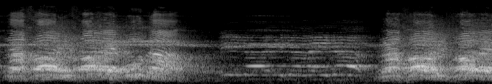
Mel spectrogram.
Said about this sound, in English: In a metro station just a few stops from Madrid center, about 100 chanting metro workers loaded themselves onto already packed trains.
